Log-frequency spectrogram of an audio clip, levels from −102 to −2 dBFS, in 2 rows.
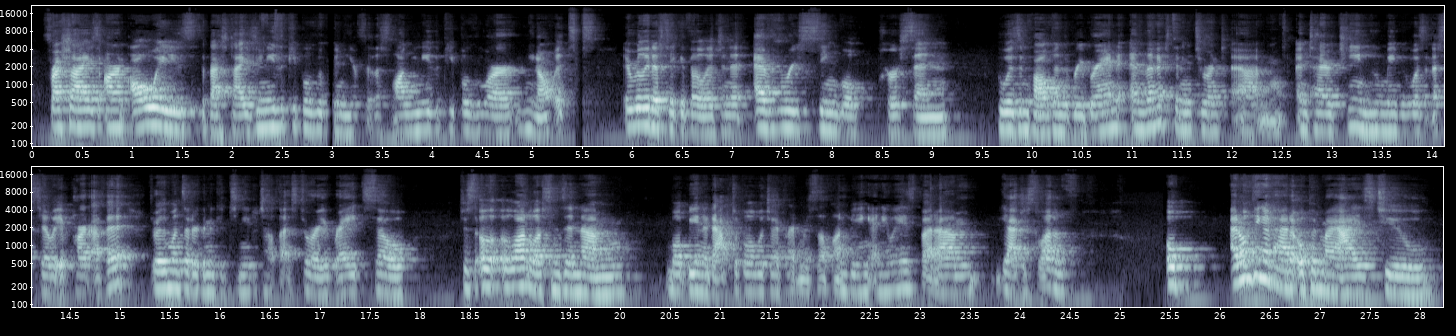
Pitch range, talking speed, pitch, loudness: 150-180 Hz, 235 wpm, 160 Hz, -24 LUFS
